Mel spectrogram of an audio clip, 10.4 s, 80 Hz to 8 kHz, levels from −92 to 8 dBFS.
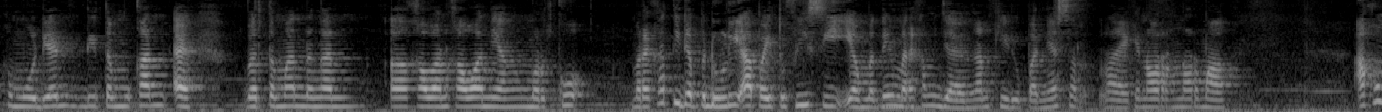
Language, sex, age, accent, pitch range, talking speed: Indonesian, female, 20-39, native, 220-255 Hz, 140 wpm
